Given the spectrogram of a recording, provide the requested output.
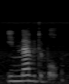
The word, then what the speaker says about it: inevitable: E aqui com cinco sílabas a gente tem o inevitable, inevitable. Então, o som do e, aqui a gente tem o e na sílaba tônica, olha só, o apóstrofo da tônica. E aqui a gente tem o schwa. E o bl, esse e aqui no final, não serve para nada.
